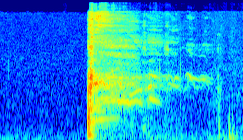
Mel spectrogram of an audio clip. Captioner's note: laughs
